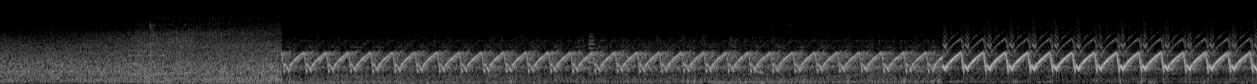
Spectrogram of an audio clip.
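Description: Electronic siren sounding in a rapid yelp, a rising pitch sweep repeating about five times a second. It starts about three seconds in over street traffic noise and turns much louder at about nine and a half seconds.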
